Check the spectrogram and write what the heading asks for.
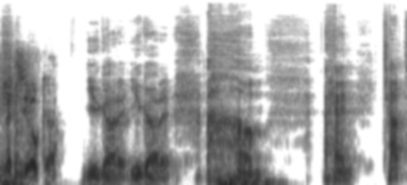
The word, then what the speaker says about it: Eiji Mitsuoka: I'll probably butcher the pronunciation. Eiji Mitsuoka.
